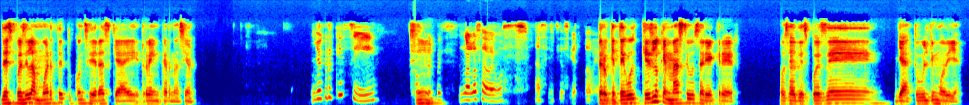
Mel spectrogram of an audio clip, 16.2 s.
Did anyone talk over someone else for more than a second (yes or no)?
no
